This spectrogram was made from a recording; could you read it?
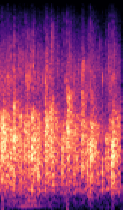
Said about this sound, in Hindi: जोरदार तालियां इनके लिए थी।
